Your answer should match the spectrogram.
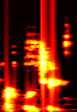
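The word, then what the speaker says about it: prakriti: balance the doshes or the is it the precreity is that how you say it that's right there preparities yeah so there's three main doshas in ayurveda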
